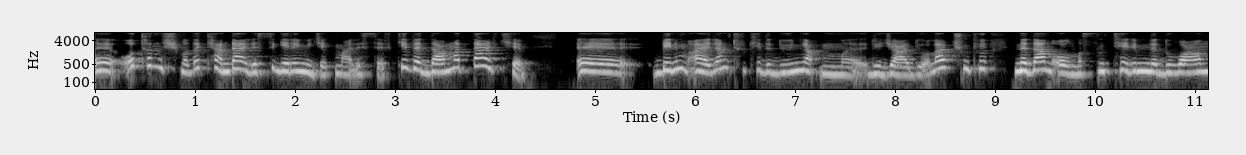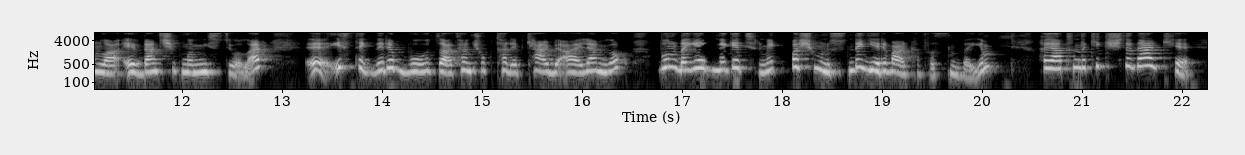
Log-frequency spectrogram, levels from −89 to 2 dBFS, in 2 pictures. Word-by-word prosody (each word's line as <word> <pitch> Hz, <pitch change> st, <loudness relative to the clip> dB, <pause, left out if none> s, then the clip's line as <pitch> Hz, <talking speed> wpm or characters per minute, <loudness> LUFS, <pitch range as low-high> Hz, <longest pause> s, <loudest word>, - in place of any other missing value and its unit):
Eee, 285 Hz, +1 st, +4 dB
o 400 Hz, -, +1 dB
tanışmada 360 Hz, -, -3 dB
kendi 335 Hz, -4 st, +2 dB
ailesi 265 Hz, -1 st, 0 dB
gelemeyecek 250 Hz, -7 st, 0 dB
maalesef 205 Hz, -3 st, -8 dB
ki 375 Hz, -3 st, -1 dB
ve 270 Hz, -7 st, +2 dB
damat 275 Hz, +8 st, +3 dB
der 420 Hz, -2 st, +5 dB
ki 425 Hz, +5 st, -3 dB, 0.5 s
"Eee, 265 Hz, -, +2 dB, 0.2 s
benim 295 Hz, +5 st, +2 dB
ailem 280 Hz, +5 st, +2 dB
Türkiye'de 270 Hz, -7 st, -8 dB
düğün 255 Hz, +4 st, +1 dB
yapmamı 215 Hz, -8 st, -2 dB
ı 205 Hz, -, -7 dB
rica 210 Hz, -2 st, 0 dB
ediyorlar 275 Hz, -, +1 dB
çünkü 330 Hz, -1 st, -3 dB, 0.3 s
neden 285 Hz, +2 st, +6 dB
olmasın, 215 Hz, -1 st, -1 dB
telimle 270 Hz, -3 st, +1 dB
duvağımla 245 Hz, 0 st, +2 dB
evden 255 Hz, +1 st, +2 dB
çıkmamı 255 Hz, -2 st, -2 dB
istiyorlar." 255 Hz, +7 st, -1 dB, 0.5 s
Eee, -, -, +3 dB
istekleri 355 Hz, -, 0 dB
bu; 260 Hz, +1 st, 0 dB
zaten 270 Hz, +3 st, +2 dB
çok 280 Hz, +1 st, -11 dB
talepkâr 255 Hz, -1 st, -4 dB
bir 250 Hz, -1 st, -1 dB
ailem 260 Hz, +3 st, +1 dB
yok. 320 Hz, +7 st, -3 dB, 0.3 s
Bunu 370 Hz, -2 st, +1 dB
da -, -, +6 dB
yerine 305 Hz, -2 st, +2 dB
getirmek 310 Hz, -3 st, -3 dB
başımın 380 Hz, -7 st, +2 dB
üstünde 255 Hz, +7 st, -1 dB
yeri 280 Hz, -6 st, +2 dB
var 225 Hz, -5 st, 0 dB
kafasındayım. 205 Hz, -, -7 dB, 0.4 s
Hayatımdaki 360 Hz, +3 st, +1 dB
kişi 385 Hz, -2 st, -8 dB
de 425 Hz, -, 0 dB
der 425 Hz, 0 st, +5 dB
ki 430 Hz, -, -4 dB
275 Hz, 140 wpm, -24 LUFS, 245-340 Hz, 0.5 s, neden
